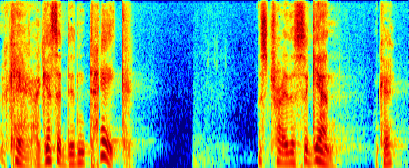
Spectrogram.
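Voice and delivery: low, very soft, as if to oneself; muted mock aside. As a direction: drop right down for an understated aside. Mock aside as Jesus retrying.

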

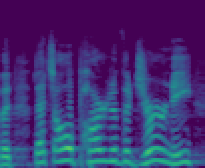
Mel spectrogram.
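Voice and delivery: usual speaking voice

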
